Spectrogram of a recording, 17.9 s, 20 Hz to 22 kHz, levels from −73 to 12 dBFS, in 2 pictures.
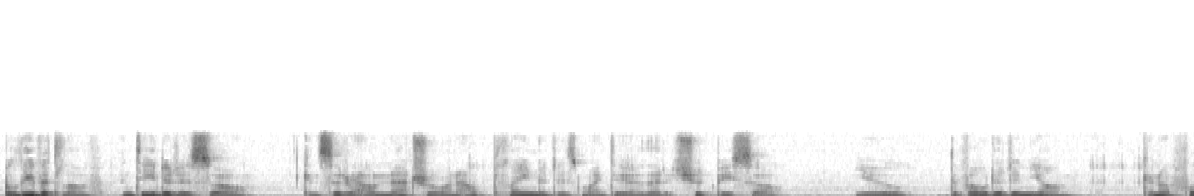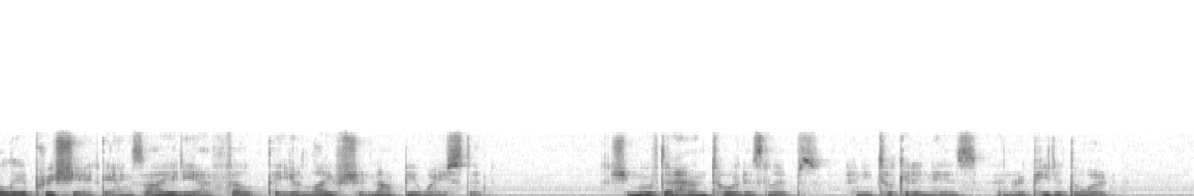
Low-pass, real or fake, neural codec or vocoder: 7.2 kHz; real; none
